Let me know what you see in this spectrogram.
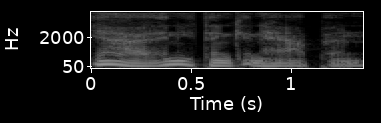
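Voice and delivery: hushed, soft half-whispered aside. Retelling how a helper on stage answered the woman: imitating a half-whisper. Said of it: "just kinda whispers".

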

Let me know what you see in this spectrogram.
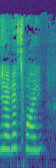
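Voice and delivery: put-on very high, eerie, creepy baby voice. A talking baby answers about being nine days old, creepy baby voice. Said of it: "I hope you like this creepy baby voice".

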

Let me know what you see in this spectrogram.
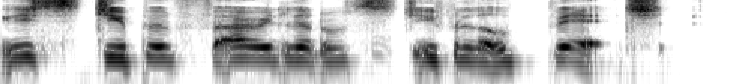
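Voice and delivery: half-voiced shouting, kept contained. Recalling being told to shout abuse at lambs as therapy; retelling shouted abuse. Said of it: "just shout abuse at all of the lambs".

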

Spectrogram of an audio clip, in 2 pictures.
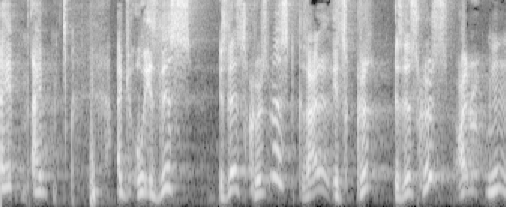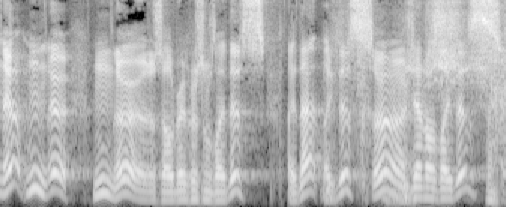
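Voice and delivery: high, stammering, comic patter. Imitating the brother-in-law character, who talks like Jackie Mason. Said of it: "Turned into Jackie Mason".

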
